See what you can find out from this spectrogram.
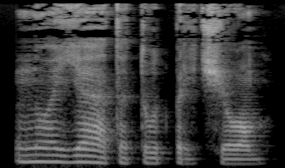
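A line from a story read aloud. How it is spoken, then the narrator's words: Near moan. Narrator (Russian): почти простонала комиссар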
